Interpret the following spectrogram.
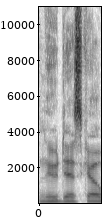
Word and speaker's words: nu disco: It's pronounced new disco.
